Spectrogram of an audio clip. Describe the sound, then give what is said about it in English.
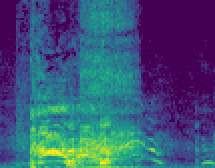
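A man's voice just off camera imitates heavy, raspy breathing: one drawn-out, breathy gasp with a rough, throaty edge, trailing off into a softer wheezing exhale. “just off camera, his voice is like heavy breathing.”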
